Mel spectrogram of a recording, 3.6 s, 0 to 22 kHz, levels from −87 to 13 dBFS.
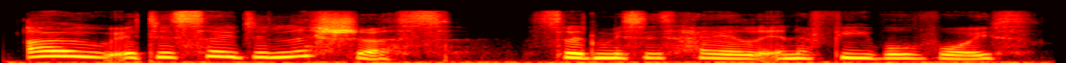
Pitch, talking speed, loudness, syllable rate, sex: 265 Hz, 205 wpm, -17 LUFS, 5.1 syllables/s, female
